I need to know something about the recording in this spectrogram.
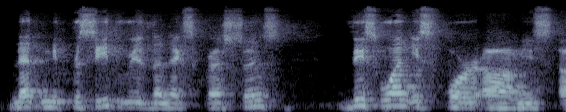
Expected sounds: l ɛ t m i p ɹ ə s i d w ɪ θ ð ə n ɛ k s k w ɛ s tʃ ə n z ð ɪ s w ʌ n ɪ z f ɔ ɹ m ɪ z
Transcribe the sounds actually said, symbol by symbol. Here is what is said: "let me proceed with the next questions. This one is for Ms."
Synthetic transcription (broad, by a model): l ɛ t m i p ɹ ə s i d w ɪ ð ə n ɛ k s k w ɛ s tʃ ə n s ð ɪ s w ʌ n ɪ s f ɔ ɹ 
